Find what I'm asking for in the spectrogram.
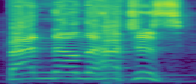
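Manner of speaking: high, drawn-out shipboard call; mock yell. Crew member heading up to the ship, yelling an order. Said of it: "and start yelling".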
